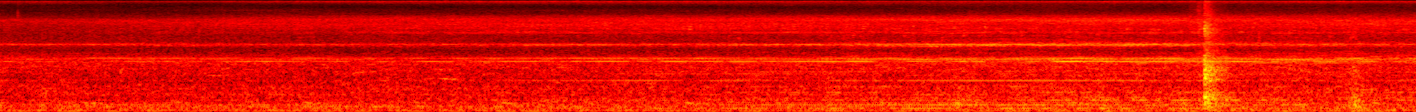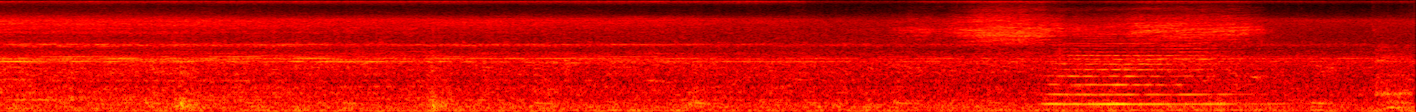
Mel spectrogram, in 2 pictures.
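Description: KRL electric commuter train passing close by through flooded track: a steady running rumble with a high, even whine and a few sharp clicks, the loudest about nine seconds in. Near the end a short horn note sounds for about a second.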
